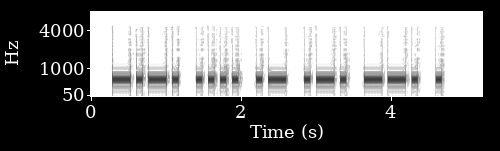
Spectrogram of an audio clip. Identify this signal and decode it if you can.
Morse code, heard as a keyed tone, about 15 wpm, 610 Hz. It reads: CHARGE
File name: 2011-07-mp3 / n12 T8XO 15wpm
